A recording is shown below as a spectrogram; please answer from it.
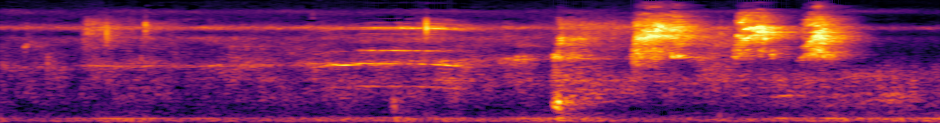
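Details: Attacked baby monkey: soft wavering whine-like tones build into three loud, piercing scream bursts in quick succession at the close, with faint steady hiss behind.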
